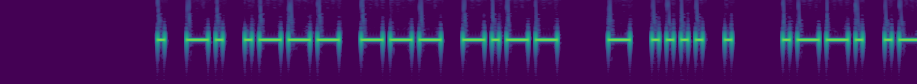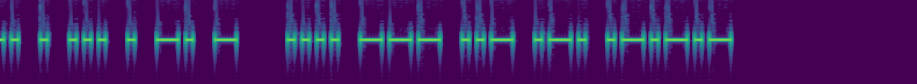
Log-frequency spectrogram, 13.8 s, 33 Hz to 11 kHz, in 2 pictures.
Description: Morse code, heard as a keyed tone, about 23 wpm, 700 Hz. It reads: ENJOY THE PRESENT HOUR.
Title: Sentences from Top 1000 Words - Review Part 5 - 22wpm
